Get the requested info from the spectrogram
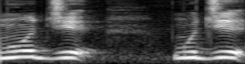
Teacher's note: இந்த இடத்துல சுக்குன் பெற்ற ஜீம் வருது, ஜீம் வந்து கல்கலாவுடைய எழுத்து, அதனால அசைச்சி ஓதணும்.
